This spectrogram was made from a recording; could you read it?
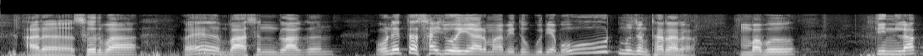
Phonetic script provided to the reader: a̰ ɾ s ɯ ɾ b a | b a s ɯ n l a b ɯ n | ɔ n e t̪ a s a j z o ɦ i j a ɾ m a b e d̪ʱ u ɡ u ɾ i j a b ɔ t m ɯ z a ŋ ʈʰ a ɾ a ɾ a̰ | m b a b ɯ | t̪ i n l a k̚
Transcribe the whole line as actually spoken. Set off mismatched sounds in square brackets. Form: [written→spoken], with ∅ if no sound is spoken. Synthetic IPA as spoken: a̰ ɾ s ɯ ɾ b a | b a s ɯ n l a [b→ɡ] ɯ n | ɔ n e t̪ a s a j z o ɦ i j a ɾ m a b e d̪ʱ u ɡ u ɾ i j a b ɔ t m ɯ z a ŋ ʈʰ a ɾ a ɾ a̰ | m b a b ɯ | t̪ i n l a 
